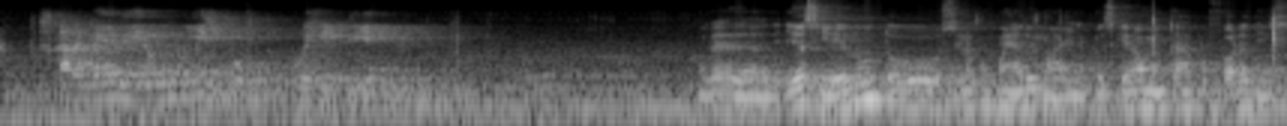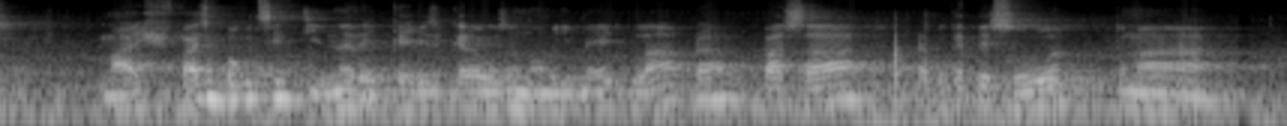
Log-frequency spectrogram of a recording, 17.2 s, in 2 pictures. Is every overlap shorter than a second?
Yes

